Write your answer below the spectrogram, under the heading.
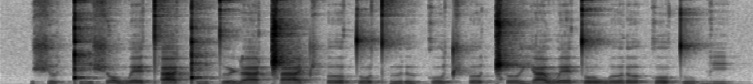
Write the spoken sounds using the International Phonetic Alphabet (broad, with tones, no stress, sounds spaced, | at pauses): ʃ ɯ˥˨ ǃ i˩˥ ʃ ɔ˩ w ɛ˩˥ tʼ a˥˨ ǃ i˩ t̪ ɯ˩ ɳ a˩ ǁ a˩˧ t͡ʃʼ ɤ˩˥ t̪ o˩˥ tʼ ɯ˩ ɾ ɯ˩ k o˩˧ t͡ʃʼ ɤ˩˥ ǁ ɤ˩˧ j a˩˥ w ɛ˩˥ t̪ o˦ w ɤ˩˧ ɾ ɤ˥˨ k o˥˨ t̪ u˩˥ b i˦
